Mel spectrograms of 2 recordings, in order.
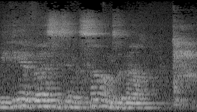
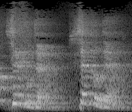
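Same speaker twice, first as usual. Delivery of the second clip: mock hushing a dog; 3 semitones higher than usual. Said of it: "quieten down a yapping dog".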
